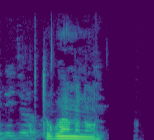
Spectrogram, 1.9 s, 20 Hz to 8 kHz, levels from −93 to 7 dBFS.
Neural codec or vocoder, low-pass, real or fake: none; 7.2 kHz; real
